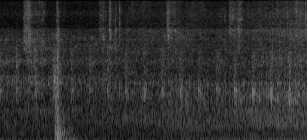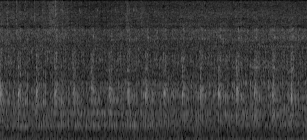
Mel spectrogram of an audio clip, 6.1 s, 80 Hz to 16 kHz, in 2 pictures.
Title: Range rover vogue L405 2013 Engine Knocking (Upper Right) Side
